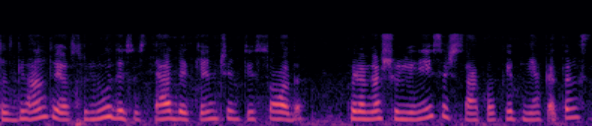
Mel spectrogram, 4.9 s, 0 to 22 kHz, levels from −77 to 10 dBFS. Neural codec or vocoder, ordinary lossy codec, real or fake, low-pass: codec, 16 kHz, 4 kbps, FreqCodec, smaller model; MP3, 64 kbps; fake; 7.2 kHz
